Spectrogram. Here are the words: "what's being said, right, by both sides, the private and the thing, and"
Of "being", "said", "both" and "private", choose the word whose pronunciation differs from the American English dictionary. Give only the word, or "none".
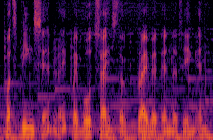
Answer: both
